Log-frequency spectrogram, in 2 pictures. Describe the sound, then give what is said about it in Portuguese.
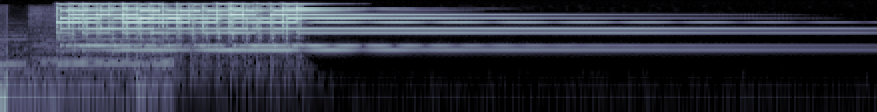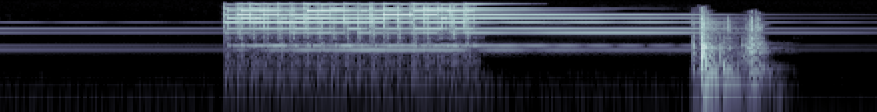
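A telephone rings with two long, bright, trilling electronic bursts separated by a few seconds of silence, then a brief sharp clatter. “E por isso ele pegou o telefone e ligou para o diretor.”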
